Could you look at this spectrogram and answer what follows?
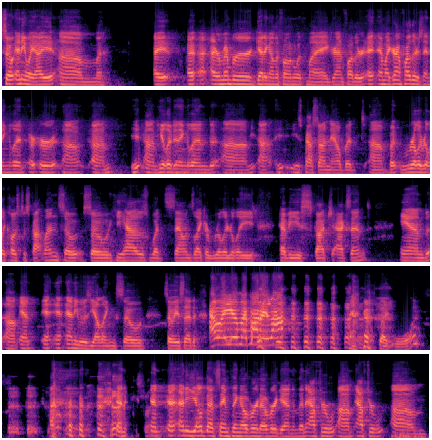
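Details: Male who says he has cluttering, telling a story with fast speech, repetitions and fillers; finding: cluttering.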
